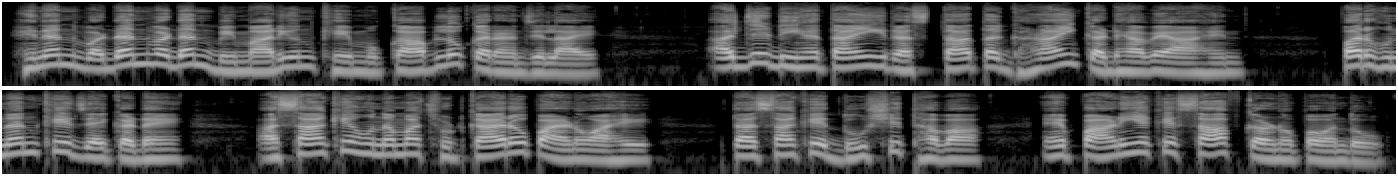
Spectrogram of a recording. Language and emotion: Sindhi, neutral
